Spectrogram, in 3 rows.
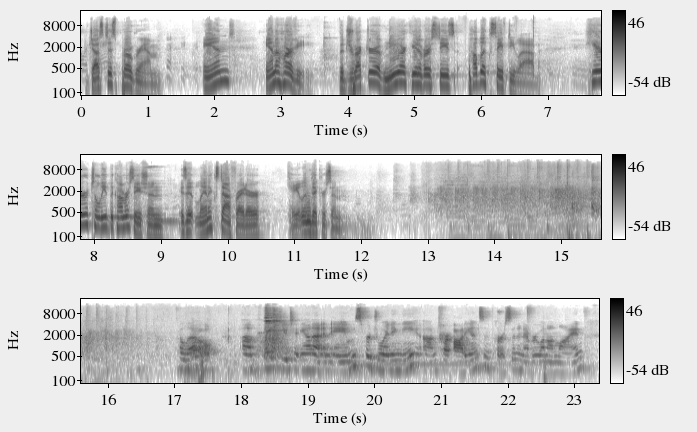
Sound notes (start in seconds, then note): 12.3 audience clapping; 13.0 upbeat music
